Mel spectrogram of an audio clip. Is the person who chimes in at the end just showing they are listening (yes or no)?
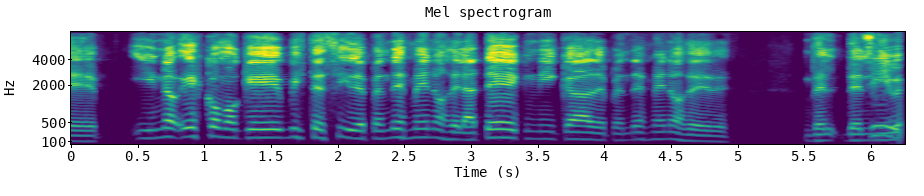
yes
